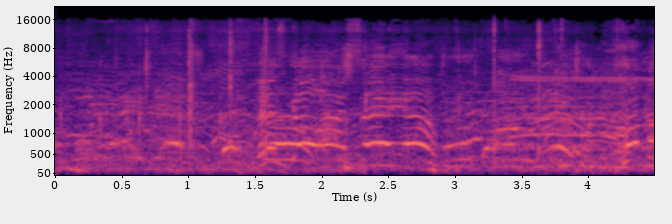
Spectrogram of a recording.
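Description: Several high-pitched voices shouting and calling out in drawn-out yells, over general crowd noise.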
